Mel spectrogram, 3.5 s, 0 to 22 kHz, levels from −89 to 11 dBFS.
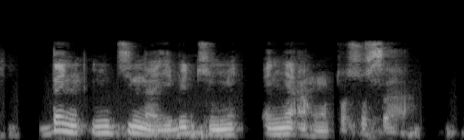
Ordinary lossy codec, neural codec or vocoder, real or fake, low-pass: AAC, 48 kbps; none; real; 7.2 kHz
